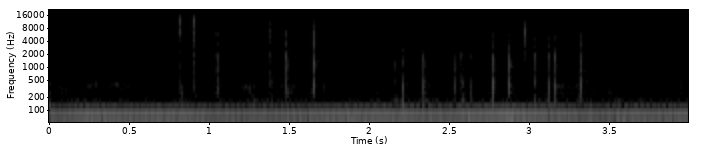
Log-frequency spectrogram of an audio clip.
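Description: A white, soft plastic cosmetic cream tube, partly full, is squeezed, tapped and scratched with long nails. Quick, sharp, bright clicks and crinkly scratches land in irregular bursts, each dying away almost at once, over a steady low hum.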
